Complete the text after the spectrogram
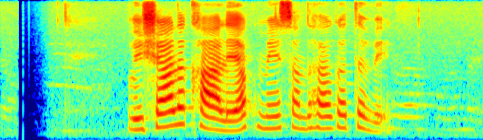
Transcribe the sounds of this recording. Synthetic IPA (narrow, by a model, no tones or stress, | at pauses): ʋiʃaːləkʰaːlejakmeːsand̪aɦəɡat̪əʋḛ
